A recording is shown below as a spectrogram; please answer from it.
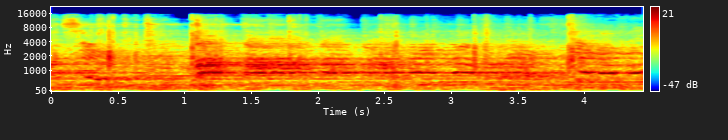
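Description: A gospel choir singing live over acoustic guitar, the voices holding long notes.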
